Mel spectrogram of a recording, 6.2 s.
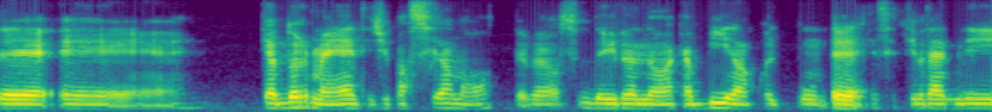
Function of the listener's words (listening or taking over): listening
